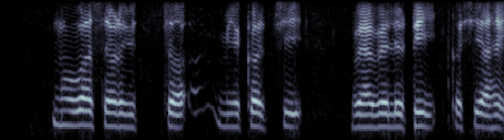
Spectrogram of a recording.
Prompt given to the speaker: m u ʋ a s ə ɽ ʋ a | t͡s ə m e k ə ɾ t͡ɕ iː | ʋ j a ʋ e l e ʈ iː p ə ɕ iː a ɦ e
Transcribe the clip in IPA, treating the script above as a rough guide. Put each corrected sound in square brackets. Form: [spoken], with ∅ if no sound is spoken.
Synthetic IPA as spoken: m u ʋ a s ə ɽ ʋ [i] | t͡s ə m e k ə ɾ t͡ɕ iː | ʋ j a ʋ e l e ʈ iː [k] ə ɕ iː a ɦ e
